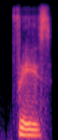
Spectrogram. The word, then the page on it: phrase: Indian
